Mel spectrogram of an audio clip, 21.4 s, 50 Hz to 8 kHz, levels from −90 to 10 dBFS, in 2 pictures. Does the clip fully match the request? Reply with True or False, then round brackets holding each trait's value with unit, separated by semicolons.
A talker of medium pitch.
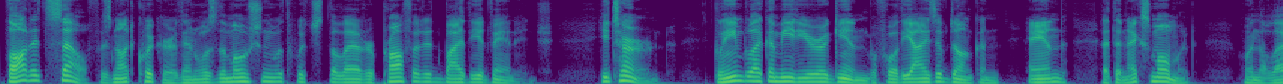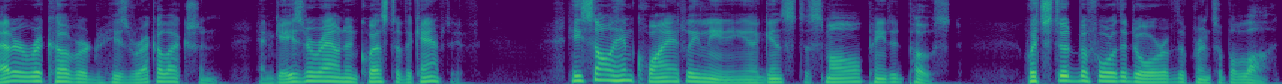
False (115 Hz)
